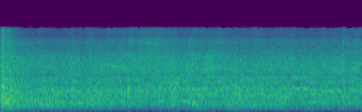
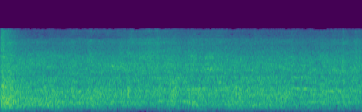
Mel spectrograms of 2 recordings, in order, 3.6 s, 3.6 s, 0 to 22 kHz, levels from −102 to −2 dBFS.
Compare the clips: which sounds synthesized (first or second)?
second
